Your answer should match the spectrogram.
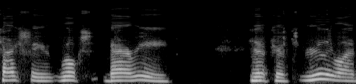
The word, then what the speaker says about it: Wilkes-Barre: I'm talking about that gentleman who pronounced it Wilkes-Barre. It's actually Wilkes-Barre.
